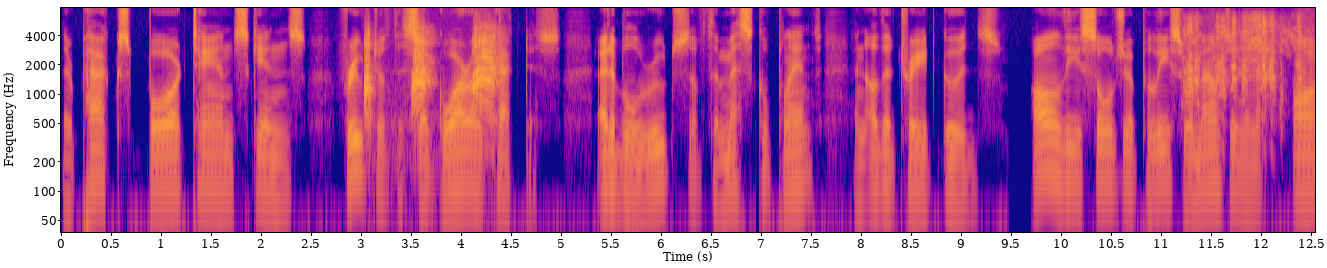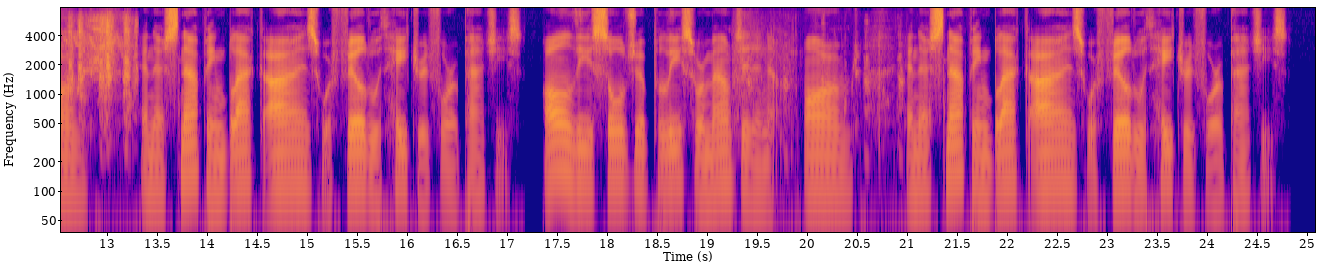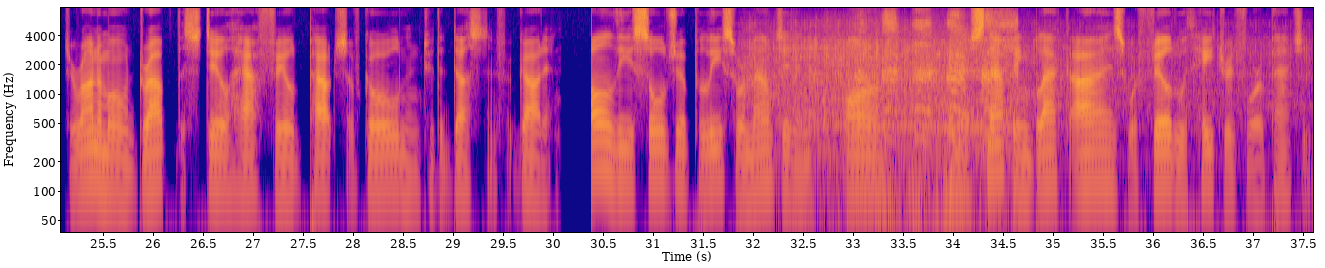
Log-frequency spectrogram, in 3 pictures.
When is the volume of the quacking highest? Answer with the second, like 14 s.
4 s.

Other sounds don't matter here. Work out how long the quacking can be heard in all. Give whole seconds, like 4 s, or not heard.
8 s.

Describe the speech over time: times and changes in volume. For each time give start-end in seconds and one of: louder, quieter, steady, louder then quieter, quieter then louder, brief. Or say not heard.
0.0-37.5 steady.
